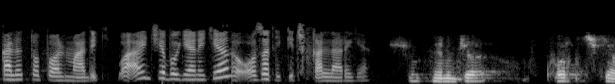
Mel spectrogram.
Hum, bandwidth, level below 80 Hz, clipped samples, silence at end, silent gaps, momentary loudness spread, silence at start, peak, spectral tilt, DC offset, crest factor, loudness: none; 7 kHz; -66 dBFS; under 0.1%; 0 s; none; 15 LU; 0.05 s; -4 dBFS; -3 dB/octave; under 0.1%; 20 dB; -23 LUFS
